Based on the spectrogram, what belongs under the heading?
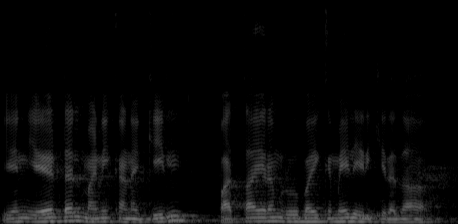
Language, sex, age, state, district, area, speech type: Tamil, male, 18-30, Tamil Nadu, Tiruchirappalli, rural, read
